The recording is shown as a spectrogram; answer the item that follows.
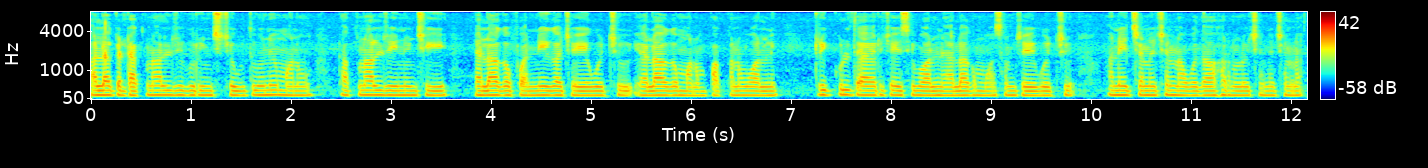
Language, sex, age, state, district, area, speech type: Telugu, male, 30-45, Andhra Pradesh, Guntur, urban, spontaneous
